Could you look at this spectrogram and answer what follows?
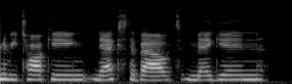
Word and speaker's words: M3GAN: You if you put those letters in, I'm going to pronounce all of them. It's Mithrian and we'll and I stand by that. I will have you know the Wikipedia specifically says it is pronounced Megan unquote.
